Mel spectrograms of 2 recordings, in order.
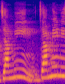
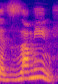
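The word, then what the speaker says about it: ज़मीन: And next one, jamina, jameen is not correct, zameen. See here in below the letter one dot is there, so how it pronounce the word zameen, is it a za, it is not a ja, ja, but here za. The pronunciation you listen very carefully, this is jameen, this is zameen, like a za sound, is it a za.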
